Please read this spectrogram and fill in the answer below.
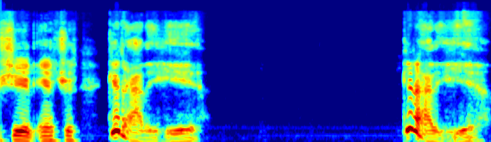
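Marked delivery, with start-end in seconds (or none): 1.1-2.0 low, scornful brush-off; dismissive scoff. Real, not acted. Scoffing at the bill's wording. 4.0-4.8 a scornful whisper to himself; whispered scoff. Real, not acted. Repeats the dismissal, whispered.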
